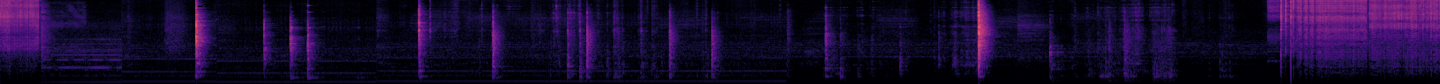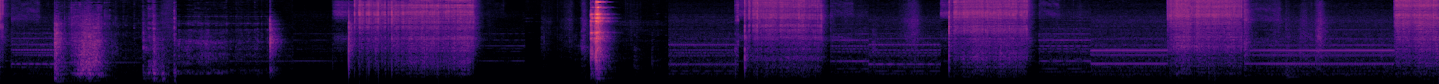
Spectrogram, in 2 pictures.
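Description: Sharp metallic clicks and taps of steel parts and clamps being handled, then MIG welding in several short bursts of crackling hiss, each about a second long, with clinks between the welds.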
